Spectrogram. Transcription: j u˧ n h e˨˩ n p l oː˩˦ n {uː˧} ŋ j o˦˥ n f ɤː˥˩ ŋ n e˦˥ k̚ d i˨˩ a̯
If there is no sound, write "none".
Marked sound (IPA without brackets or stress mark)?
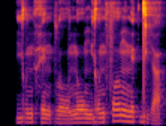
oː˧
